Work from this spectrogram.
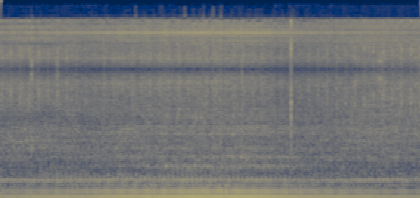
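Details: Cobalt SS supercharged petrol engine at idle: steady knocking, pinging rattle about three to four beats a second, which began soon after the dealership installed a new tensioner; cause suspected, not confirmed.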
